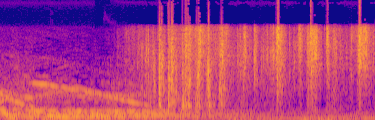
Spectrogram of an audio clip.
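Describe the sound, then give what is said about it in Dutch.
A loud automatic machine whirs with falling whistling tones, then breaks into rapid, rattling mechanical clatter as it drops a bundle of papers into its receiving tray, a dense stream of sharp clicks and bangs over a steady low hum. “Alles automatisch. Jawel. Maar het maakt zo'n lawaai.”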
